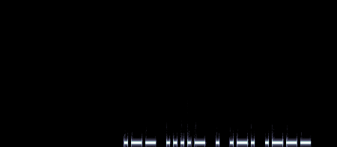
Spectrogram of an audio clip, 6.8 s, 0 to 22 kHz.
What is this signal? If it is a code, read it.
Morse code, heard as a keyed tone, about 17 wpm, 700 Hz. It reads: W4ERJ
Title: USA Call Signs - 5 Characters - Repeated 3x - 17wpm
